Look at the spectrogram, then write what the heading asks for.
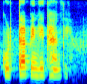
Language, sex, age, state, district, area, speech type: Odia, female, 18-30, Odisha, Bhadrak, rural, spontaneous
